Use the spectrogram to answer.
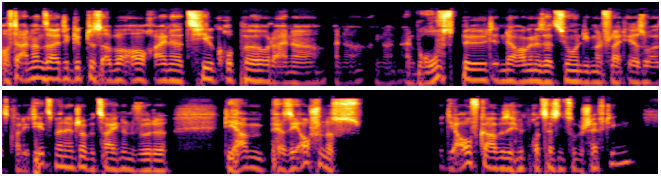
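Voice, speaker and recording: A man's fairly quick, somewhat breathy speech, with fairly even intonation. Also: medium pitch for a man. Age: 40s. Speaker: process management consultant. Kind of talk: interview. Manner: hesitant, many filler sounds.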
